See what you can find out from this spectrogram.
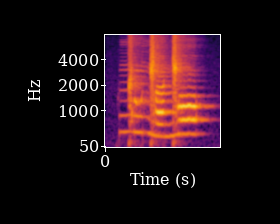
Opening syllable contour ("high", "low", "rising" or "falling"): high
